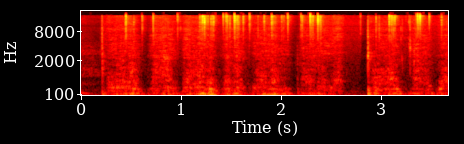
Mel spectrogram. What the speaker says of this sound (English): The technique, the action that we're doing when we do this is called burnishing.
